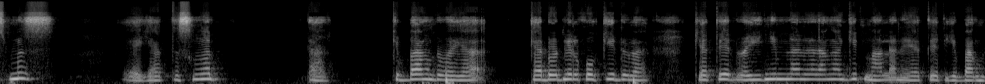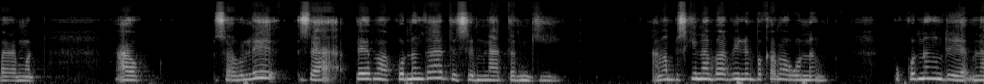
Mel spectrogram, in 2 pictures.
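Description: Throughout the clip, the speech was likely passed through Opus compression at a low rate, which fits about 16 kbps, with the encoder in its hybrid speech mode. The band still reaches about 20.1 kHz, but the codec damage is plainly audible, leaving the speech muffled and hoarse.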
